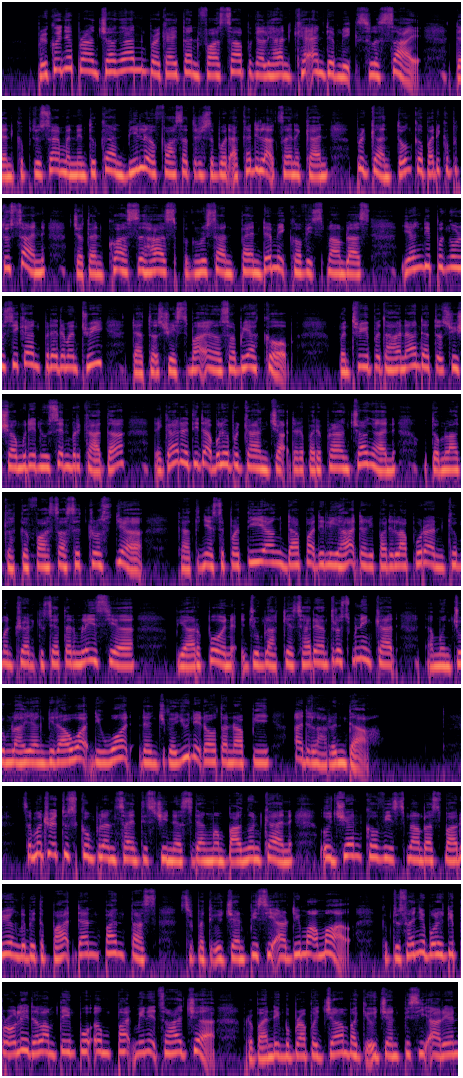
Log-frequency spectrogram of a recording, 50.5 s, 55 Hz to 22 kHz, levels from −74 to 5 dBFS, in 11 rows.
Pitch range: 195-245 Hz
